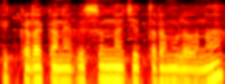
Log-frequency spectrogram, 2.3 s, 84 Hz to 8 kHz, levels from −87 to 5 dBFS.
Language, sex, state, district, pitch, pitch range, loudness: Telugu, male, Andhra Pradesh, Sri Satya Sai, 105 Hz, 100-110 Hz, -19 LUFS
